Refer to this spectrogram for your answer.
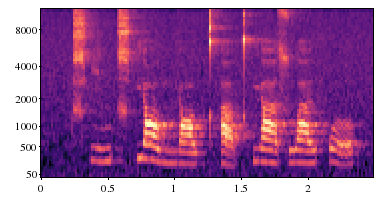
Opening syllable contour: rising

